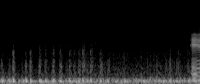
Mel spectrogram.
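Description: Falcon 9 rocket's first-stage engines during ascent, heard as a steady low, crackling rumble, thin and muffled as if carried over the broadcast feed.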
